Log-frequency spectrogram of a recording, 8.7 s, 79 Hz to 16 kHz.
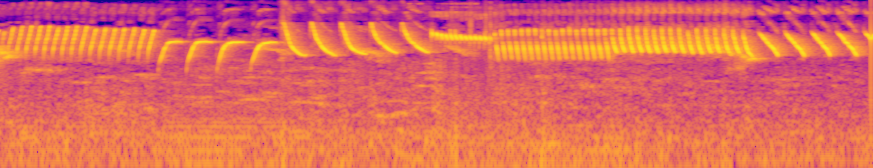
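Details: Canary song, used in 2020 to train other canaries to sing and roll: loud fast rolling trills alternate with a series of downslurred whistles and a steady held tone, then more rapid trilled rolls and sweeping notes.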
